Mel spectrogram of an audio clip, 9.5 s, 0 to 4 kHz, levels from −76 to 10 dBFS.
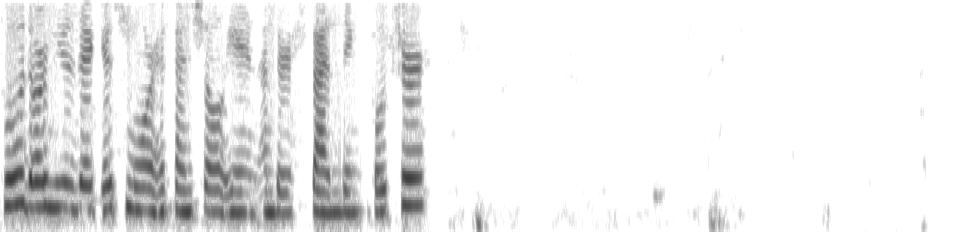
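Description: From 2.96 to 4.50 s, just after "is more essential in", repeated stalls (stutter) break the speech into 22 held fragments, the longest 192 ms, as late packets left the jitter buffer empty. At 5.20 to 5.53 s a call audio freeze inserts 310 ms of silence, likely a held-up packet burst that raised the delay by that amount. From 6.66 to 8.54 s a jitter buffer slow-down repeats pitch periods, adding 242 ms and stretching the speech to 87 % speed at unchanged pitch. Throughout, the narrowband call codec leaves nothing above 4 kHz.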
